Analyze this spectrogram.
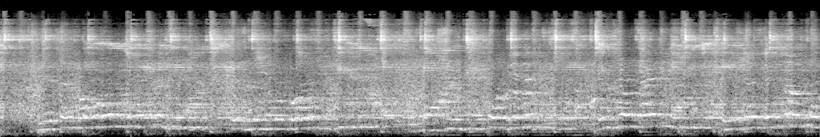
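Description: Live rock band playing a pop song: female vocals over electric guitars, bass guitar and a drum kit, with a steady cymbal beat.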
